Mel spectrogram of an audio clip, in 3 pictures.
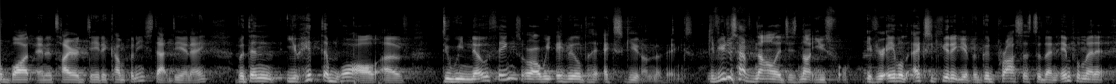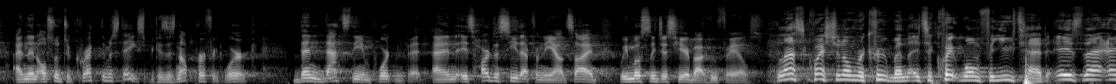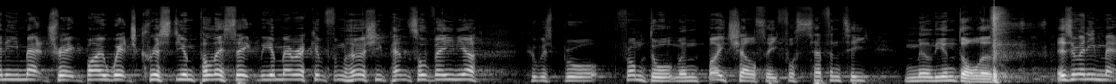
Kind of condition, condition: setting, live audience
